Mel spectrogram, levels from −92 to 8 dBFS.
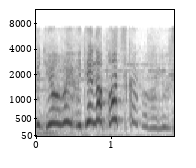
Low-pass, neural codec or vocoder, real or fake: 7.2 kHz; none; real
